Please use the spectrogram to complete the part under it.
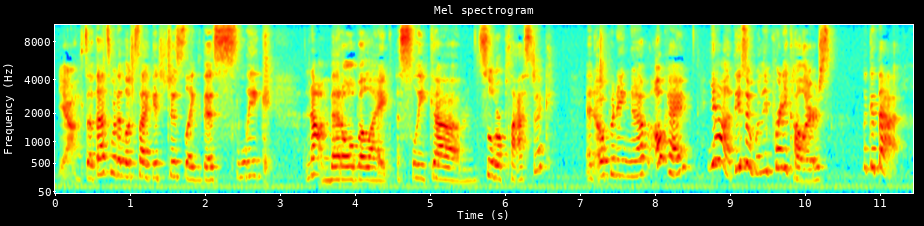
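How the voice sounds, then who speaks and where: A young woman with a congested voice chats eagerly through a makeup review, piling on "super" and "very." Her voice sits a little high. The room has a noticeable echo. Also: expressive, normal speed, fairly bright tone. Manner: chatty, enthusiastic, lots of "super" and "very". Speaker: beauty vlogger. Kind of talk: casual product review chat.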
